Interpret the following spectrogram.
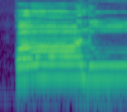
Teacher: वाव के ऊपर बड़ी मद है, तो ये तकरीबन 5 काउंट हम इसको खींच के पढ़ेंगे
